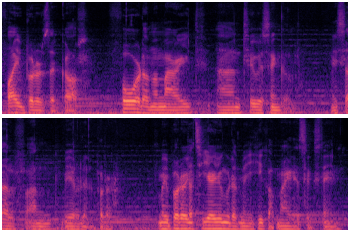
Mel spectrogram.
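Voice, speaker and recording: An Irish man with a deep, low voice tells his own story in a documentary interview, reflective and candid. Music plays clearly behind him. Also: flat delivery, brisk. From Ireland.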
